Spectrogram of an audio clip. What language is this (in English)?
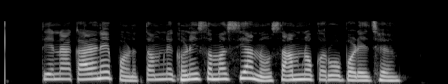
Gujarati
